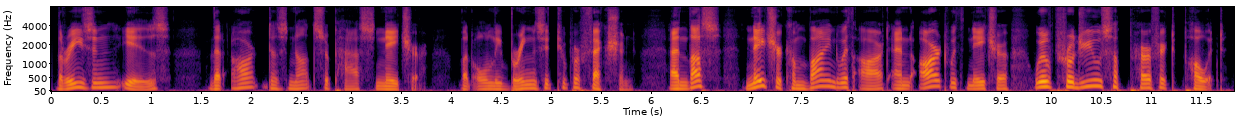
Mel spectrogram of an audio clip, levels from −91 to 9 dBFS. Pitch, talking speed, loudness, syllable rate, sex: 135 Hz, 150 wpm, -22 LUFS, 4.7 syllables/s, male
